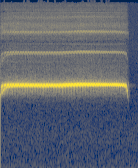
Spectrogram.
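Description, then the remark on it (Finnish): A shrill, trilling whistle from a handmade willow whistle, the trill made by vibrating the tongue, holds one steady, fluttering high note for about two and a half seconds, loud, then cuts off abruptly. “Kun pistää kielen tärisemään, niin tätä voi käyttää erotuomarin pillinä.”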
